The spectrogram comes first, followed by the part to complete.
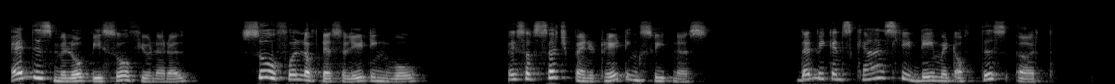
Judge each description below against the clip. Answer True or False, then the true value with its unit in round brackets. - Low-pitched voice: False (180 Hz)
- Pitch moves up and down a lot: True (9.0 semitones)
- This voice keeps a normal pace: False (130 wpm)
